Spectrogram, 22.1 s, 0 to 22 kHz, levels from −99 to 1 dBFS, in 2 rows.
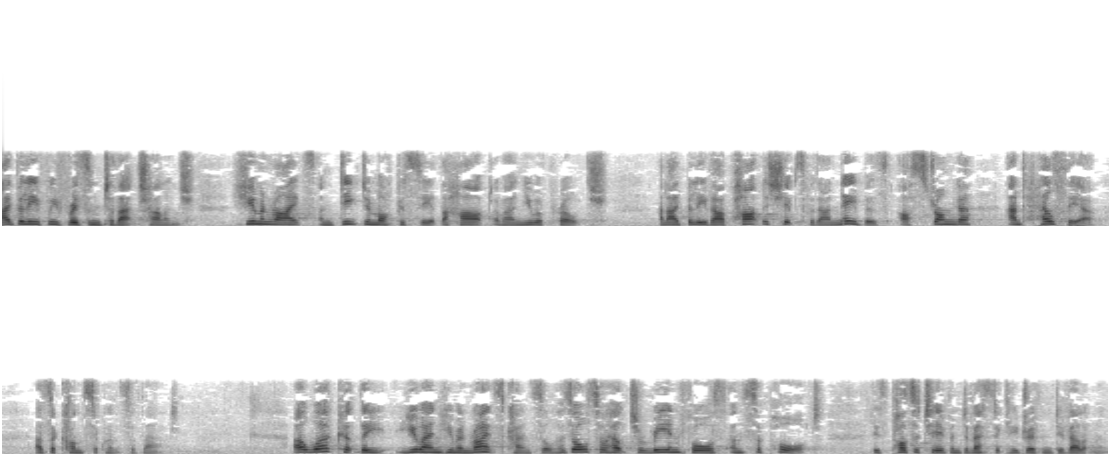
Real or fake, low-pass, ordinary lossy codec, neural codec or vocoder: real; 7.2 kHz; none; none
